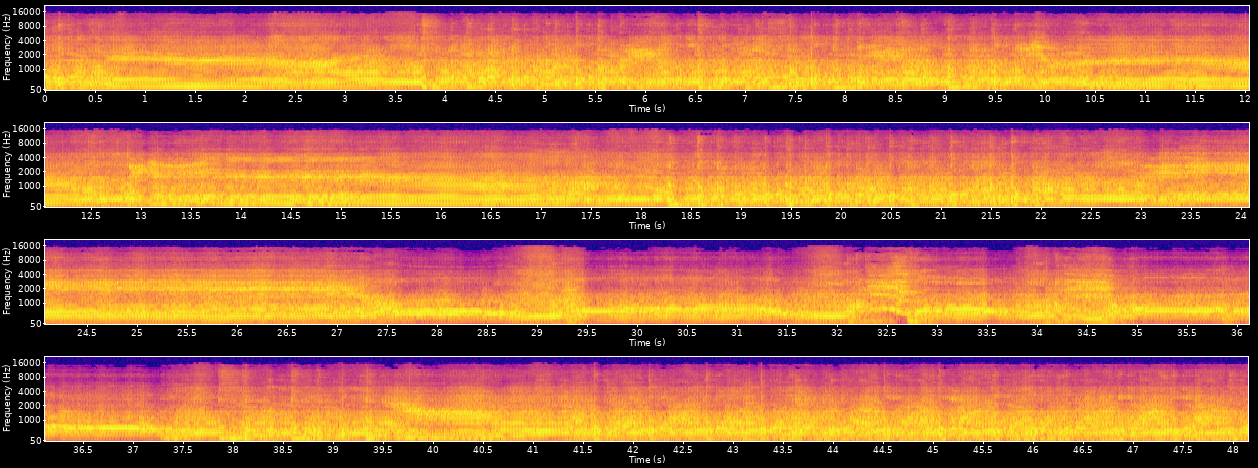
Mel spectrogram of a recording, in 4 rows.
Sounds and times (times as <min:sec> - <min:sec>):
Didgeridoo: 0:00.0 - 0:48.1.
